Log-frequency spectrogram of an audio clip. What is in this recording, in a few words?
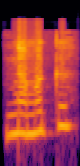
"namak", Punjabi; ਨਮਕ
